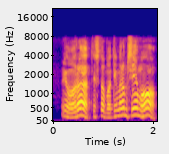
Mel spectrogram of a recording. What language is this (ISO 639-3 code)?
nep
